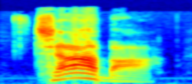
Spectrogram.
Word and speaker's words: Chhaava: Esta semana tenemos un estreno de una peli histórica, superproducción india, llamada... Chhava. Esto se escribe Chhaava y dirige el señor Laxman Utekar.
